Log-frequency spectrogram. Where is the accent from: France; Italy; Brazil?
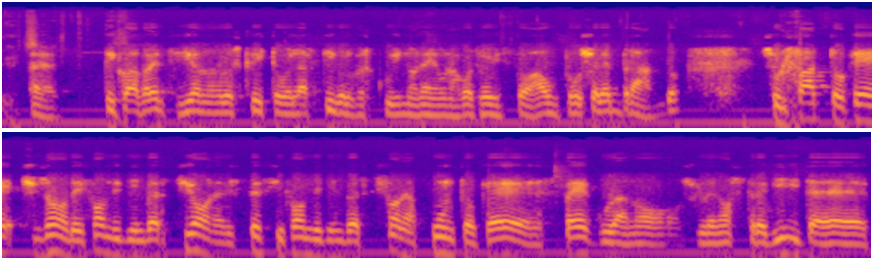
Italy; San Giorgio, Apulia; now in Spain; quando poi vado a San Giorgio, al mio paese, giù in Puglia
